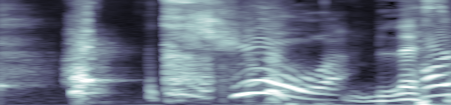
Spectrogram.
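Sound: sneeze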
